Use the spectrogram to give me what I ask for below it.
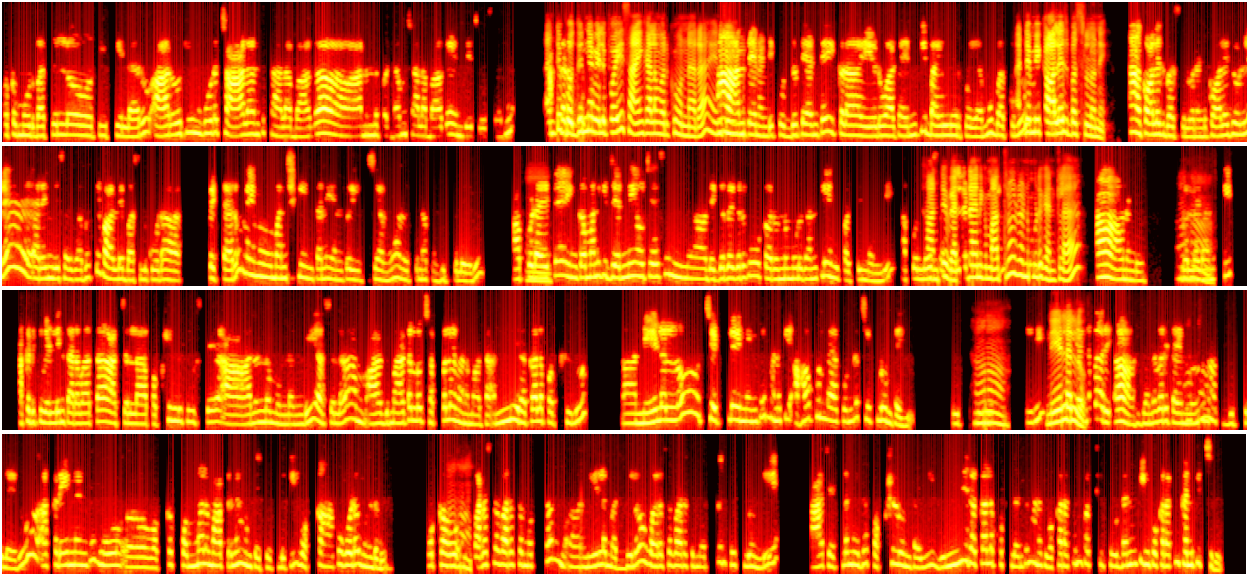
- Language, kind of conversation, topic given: Telugu, podcast, మీ స్కూల్ లేదా కాలేజ్ ట్రిప్‌లో జరిగిన అత్యంత రోమాంచక సంఘటన ఏది?
- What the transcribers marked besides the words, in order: static; in English: "ఎంజాయ్"; in English: "అరేంజ్"; in English: "జర్నీ"; distorted speech; unintelligible speech; other background noise; stressed: "ఎన్ని"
